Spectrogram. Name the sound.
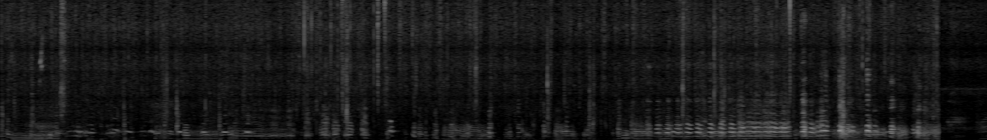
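chickens clucking on the snow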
